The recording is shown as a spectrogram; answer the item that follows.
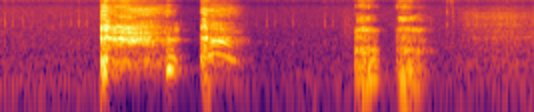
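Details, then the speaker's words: Adult's allergic chest cough from ragweed hay fever, not a cold, which improves with Benadryl: four forceful, harsh coughs in two pairs. "But anyway, that's my cough. And it sounds horrendous, but I'm really not dying or anything."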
